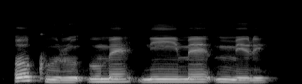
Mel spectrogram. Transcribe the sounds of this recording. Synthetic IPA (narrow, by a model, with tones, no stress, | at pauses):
o˦ku˨ɾu˨ʔu˦me˦ni˦me˦m̩˦mi˨ɾi˦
